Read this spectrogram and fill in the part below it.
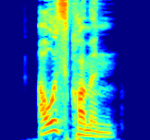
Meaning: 1. to get along 2. to be able to get by 3. to be fitting or convenient 4. to escape, to give someone the slip 5. to succeed, to work out 6. to break out, to hatch, to go out
- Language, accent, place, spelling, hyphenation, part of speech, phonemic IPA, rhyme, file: German, Germany, Berlin, auskommen, aus‧kom‧men, verb, /ˈʔaʊ̯sˌkɔmən/, -aʊ̯skɔmən, De-auskommen.ogg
